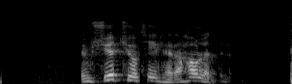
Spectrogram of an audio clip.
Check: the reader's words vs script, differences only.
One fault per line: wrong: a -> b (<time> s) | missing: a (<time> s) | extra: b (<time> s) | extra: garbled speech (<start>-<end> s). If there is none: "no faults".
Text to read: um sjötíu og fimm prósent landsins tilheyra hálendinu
missing: fimm prósent landsins (1.4 s)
